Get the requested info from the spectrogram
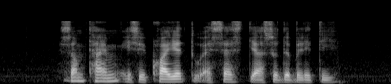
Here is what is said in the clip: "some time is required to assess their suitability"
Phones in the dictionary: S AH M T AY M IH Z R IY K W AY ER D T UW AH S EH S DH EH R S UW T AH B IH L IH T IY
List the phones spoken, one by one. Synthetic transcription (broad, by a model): S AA M T AY M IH S R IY K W AY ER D T UW AH S EH S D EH S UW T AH B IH L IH T IY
